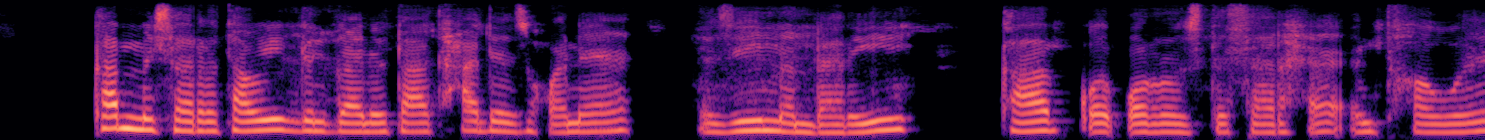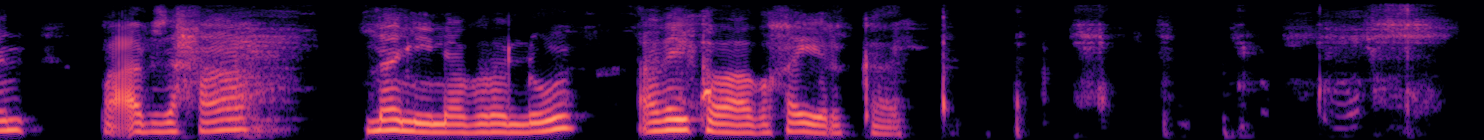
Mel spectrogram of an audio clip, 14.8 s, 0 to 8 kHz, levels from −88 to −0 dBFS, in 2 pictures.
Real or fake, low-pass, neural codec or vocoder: fake; 7.2 kHz; codec, 44.1 kHz, 7.8 kbps, Pupu-Codec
